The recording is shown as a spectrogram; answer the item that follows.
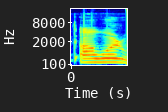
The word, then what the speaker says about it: hour: بيشذ عن القاعدة كلمة hour وتبدأ بحرف H لا ينطق.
